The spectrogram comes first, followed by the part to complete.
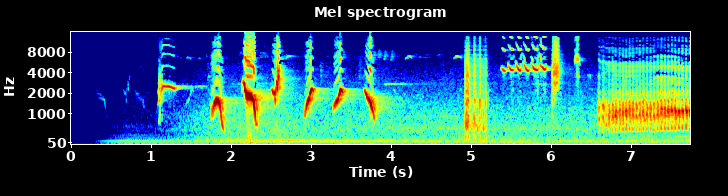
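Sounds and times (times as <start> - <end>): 
superb lyrebird song with down-slurred whistles, rattle, trill and buzzy phrase: 0.3 - 7.7.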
